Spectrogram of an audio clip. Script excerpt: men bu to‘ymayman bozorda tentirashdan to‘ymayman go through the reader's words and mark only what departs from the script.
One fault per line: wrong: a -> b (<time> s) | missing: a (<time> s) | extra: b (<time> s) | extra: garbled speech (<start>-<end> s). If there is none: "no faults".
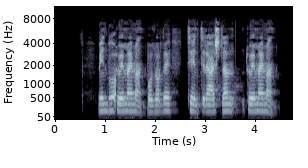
no faults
